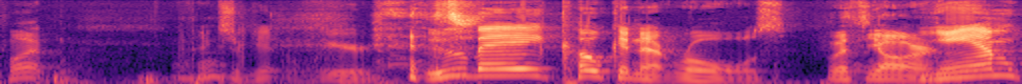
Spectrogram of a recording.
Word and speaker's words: ube: And it's pronounced apparently. Yeah. I don't know. You tell me. Bubet. Bubet. I don't know. That's what Amber says. Ube.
